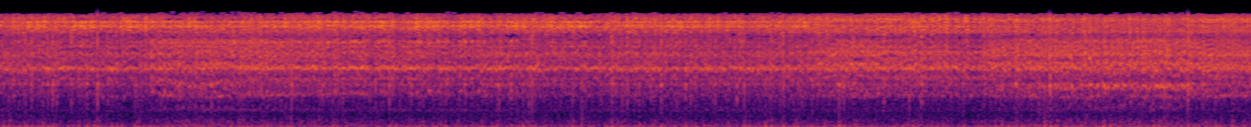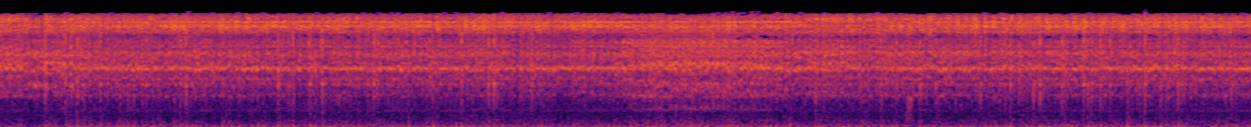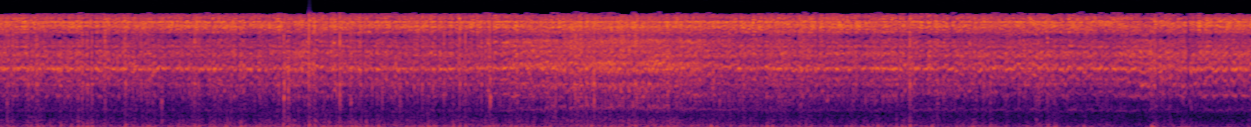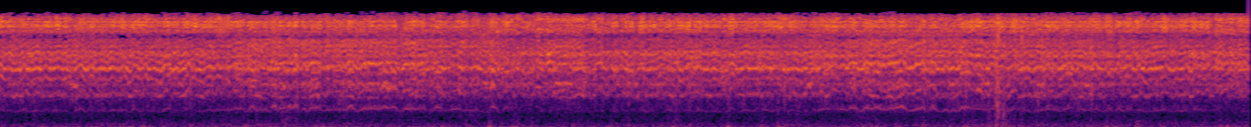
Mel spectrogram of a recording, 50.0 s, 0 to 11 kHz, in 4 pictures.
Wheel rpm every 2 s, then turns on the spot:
110, 110, 110, 120, 120, 110, 110, 120, 110, 120, 120, 110, 120, 110, 110, 120, 120, 110, 110, 110, 110, 120, 120, 120, 110.
none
